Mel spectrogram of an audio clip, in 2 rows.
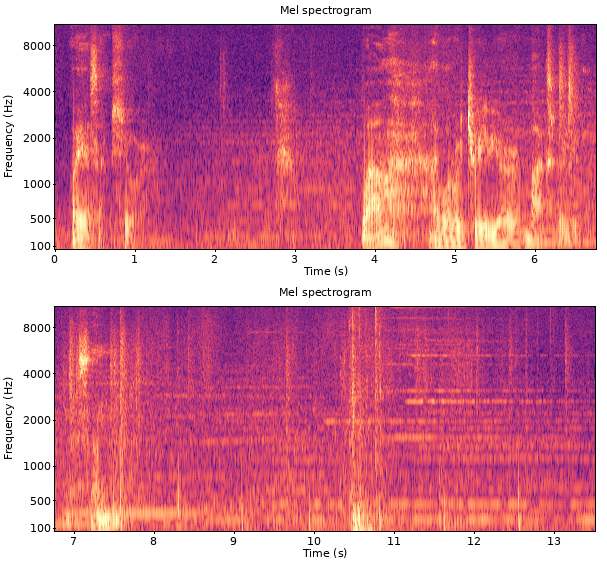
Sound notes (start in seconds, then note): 4.5 suspenseful music; 5.5 door opens; 10.5 suspenseful music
